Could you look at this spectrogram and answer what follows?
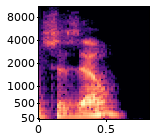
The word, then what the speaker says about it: Chazelle: Let me make sure I have his last name pronounced correctly, Damien Chazelle.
